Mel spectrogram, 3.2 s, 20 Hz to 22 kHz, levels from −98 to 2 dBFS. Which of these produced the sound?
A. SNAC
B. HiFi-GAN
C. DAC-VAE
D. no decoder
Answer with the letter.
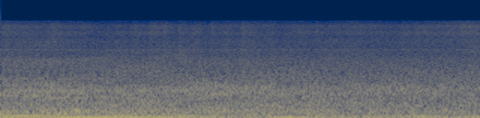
C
